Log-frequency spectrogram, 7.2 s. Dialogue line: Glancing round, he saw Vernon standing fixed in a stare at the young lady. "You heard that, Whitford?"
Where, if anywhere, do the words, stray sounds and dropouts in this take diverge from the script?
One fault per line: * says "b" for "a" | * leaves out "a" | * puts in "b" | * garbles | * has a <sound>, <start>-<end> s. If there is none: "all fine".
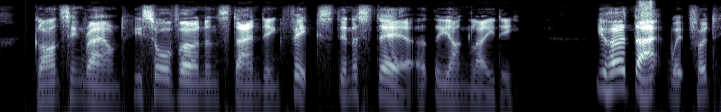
all fine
